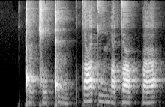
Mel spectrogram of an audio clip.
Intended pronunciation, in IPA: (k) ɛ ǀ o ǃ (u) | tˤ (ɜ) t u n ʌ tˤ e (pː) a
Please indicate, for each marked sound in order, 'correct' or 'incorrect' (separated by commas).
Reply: incorrect, correct, incorrect, correct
